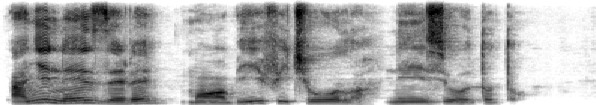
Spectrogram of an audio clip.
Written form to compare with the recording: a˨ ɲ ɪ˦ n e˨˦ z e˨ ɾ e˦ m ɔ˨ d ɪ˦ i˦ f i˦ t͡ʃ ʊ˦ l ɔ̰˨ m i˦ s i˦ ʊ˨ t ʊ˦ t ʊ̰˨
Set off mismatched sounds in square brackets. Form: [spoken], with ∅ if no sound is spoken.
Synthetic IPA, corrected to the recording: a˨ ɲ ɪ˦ n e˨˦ z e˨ ɾ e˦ m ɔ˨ [b] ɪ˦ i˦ f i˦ t͡ʃ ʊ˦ l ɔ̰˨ [n] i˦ s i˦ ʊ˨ t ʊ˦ t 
